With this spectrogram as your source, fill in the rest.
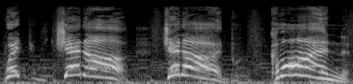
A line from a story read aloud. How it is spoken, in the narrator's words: yelling out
